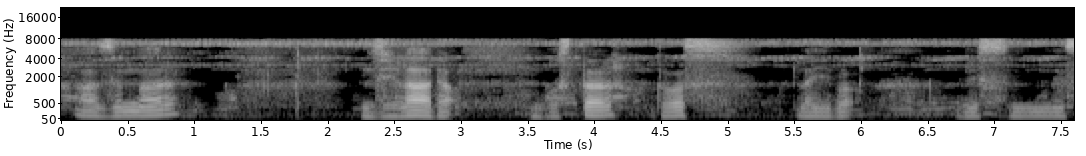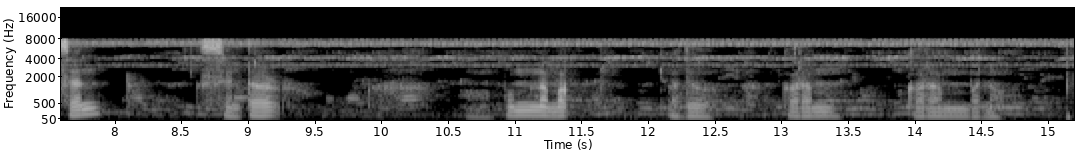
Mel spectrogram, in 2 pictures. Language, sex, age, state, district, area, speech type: Manipuri, male, 60+, Manipur, Chandel, rural, read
